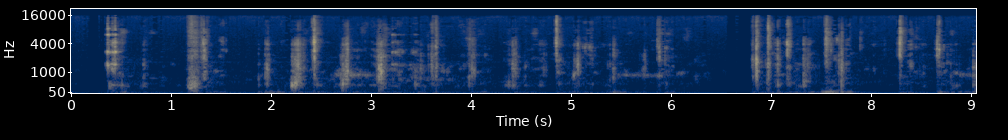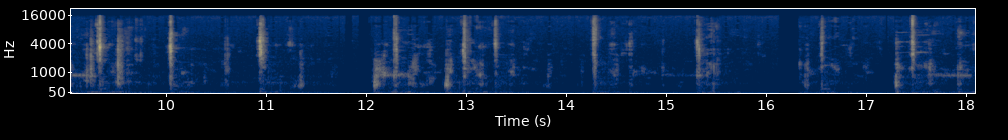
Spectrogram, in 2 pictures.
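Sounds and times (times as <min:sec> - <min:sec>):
wet chewing smacks and clicks: 0:12.0 - 0:15.7.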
